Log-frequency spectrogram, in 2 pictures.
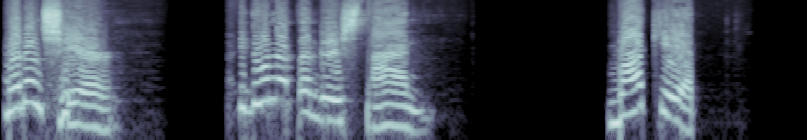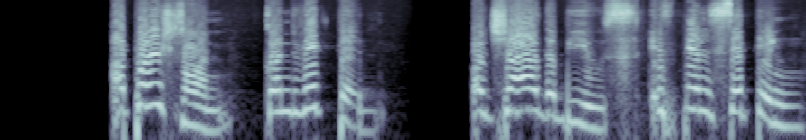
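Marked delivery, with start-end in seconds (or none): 1.8-12.1 slow, with long pauses between phrases; deliberate pointed accusation. Real, not acted. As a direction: drop it piece by piece, letting each phrase land. Pointed accusation in a heated hearing.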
